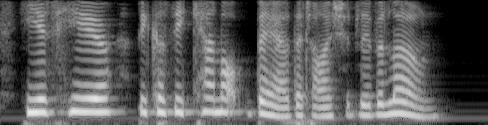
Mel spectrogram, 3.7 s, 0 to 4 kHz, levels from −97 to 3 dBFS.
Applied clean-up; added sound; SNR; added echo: classical method log-MMSE.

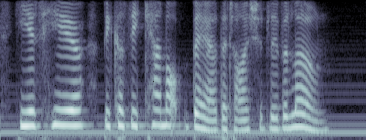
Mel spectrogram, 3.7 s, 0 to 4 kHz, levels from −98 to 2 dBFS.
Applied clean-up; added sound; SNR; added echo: none; Organ; 17 dB; none.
